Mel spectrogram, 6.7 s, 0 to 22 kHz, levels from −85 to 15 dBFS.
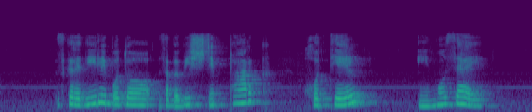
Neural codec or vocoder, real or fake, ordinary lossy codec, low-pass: none; real; MP3, 64 kbps; 7.2 kHz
